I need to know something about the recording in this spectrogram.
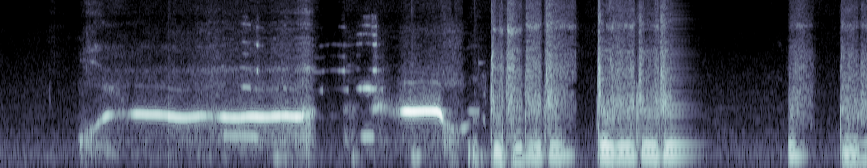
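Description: A whistle-like pure tone glides up about a second in and holds one wavering note for about a second and a half. It breaks off, a shorter, slightly higher note follows, and then it drops away. Two buzzy, low-pitched passages follow near the end.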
